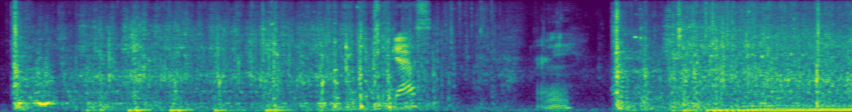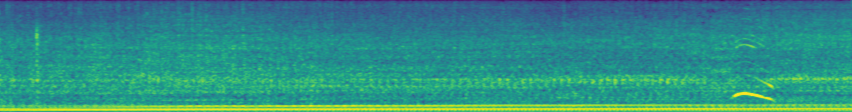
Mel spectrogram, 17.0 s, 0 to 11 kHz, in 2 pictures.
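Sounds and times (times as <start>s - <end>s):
engine starting and idling: 0.0s - 3.7s, 6.1s - 8.2s.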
